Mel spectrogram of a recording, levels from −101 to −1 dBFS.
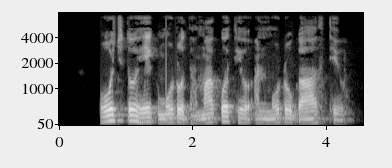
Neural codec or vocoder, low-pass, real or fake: none; 7.2 kHz; real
